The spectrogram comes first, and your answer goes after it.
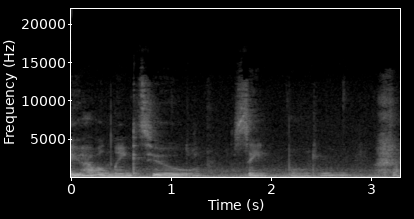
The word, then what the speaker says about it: St. Baldrick's: Like in your Instagram bio, I saw that you have a link to St. Baldrick.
